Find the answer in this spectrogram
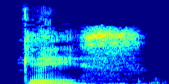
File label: "ges", Anglo Saxon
